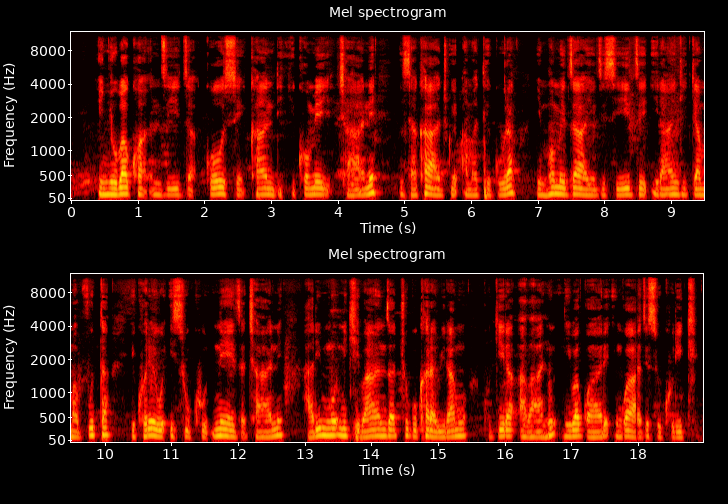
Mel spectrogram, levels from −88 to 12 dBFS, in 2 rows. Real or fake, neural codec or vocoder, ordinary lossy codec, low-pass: fake; vocoder, 44.1 kHz, 128 mel bands every 512 samples, BigVGAN v2; AAC, 64 kbps; 10.8 kHz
